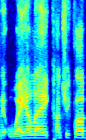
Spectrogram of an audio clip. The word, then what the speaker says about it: Waialae: way of saying it waylay country club did i say it right i think it's yla but yeah close very close what's with all these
